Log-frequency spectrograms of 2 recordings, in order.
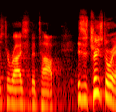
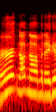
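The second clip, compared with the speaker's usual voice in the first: parrot voice, higher pitch; 7 semitones higher, 5 dB louder than usual. Talking about presenting at the Golden Globes, cutting in with a parrot voice. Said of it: "in a parrot's voice".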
